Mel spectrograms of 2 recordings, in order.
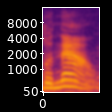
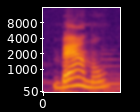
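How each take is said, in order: First: It rhymes with canal, stressed on the second syllable. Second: It rhymes with flannel, stressed on the first syllable. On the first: "which rhymes with canal" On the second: "like flannel"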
